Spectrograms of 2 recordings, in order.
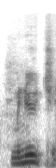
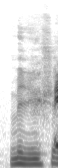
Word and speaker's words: Mnuchin: And how do you pronounce his name? Mnuchin. Oh yeah, Mnuchin.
